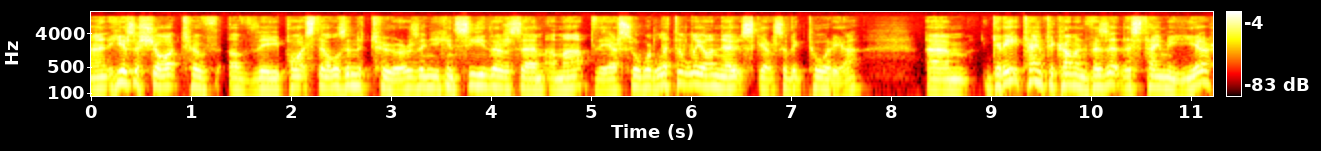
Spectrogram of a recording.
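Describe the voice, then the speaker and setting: Against a quiet background, a man with a strong Scottish accent talks at a moderate pace, his pitch fairly high with ordinary variation. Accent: thick Scottish. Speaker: whisky blender. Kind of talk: product presentation. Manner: hesitant, many fillers.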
